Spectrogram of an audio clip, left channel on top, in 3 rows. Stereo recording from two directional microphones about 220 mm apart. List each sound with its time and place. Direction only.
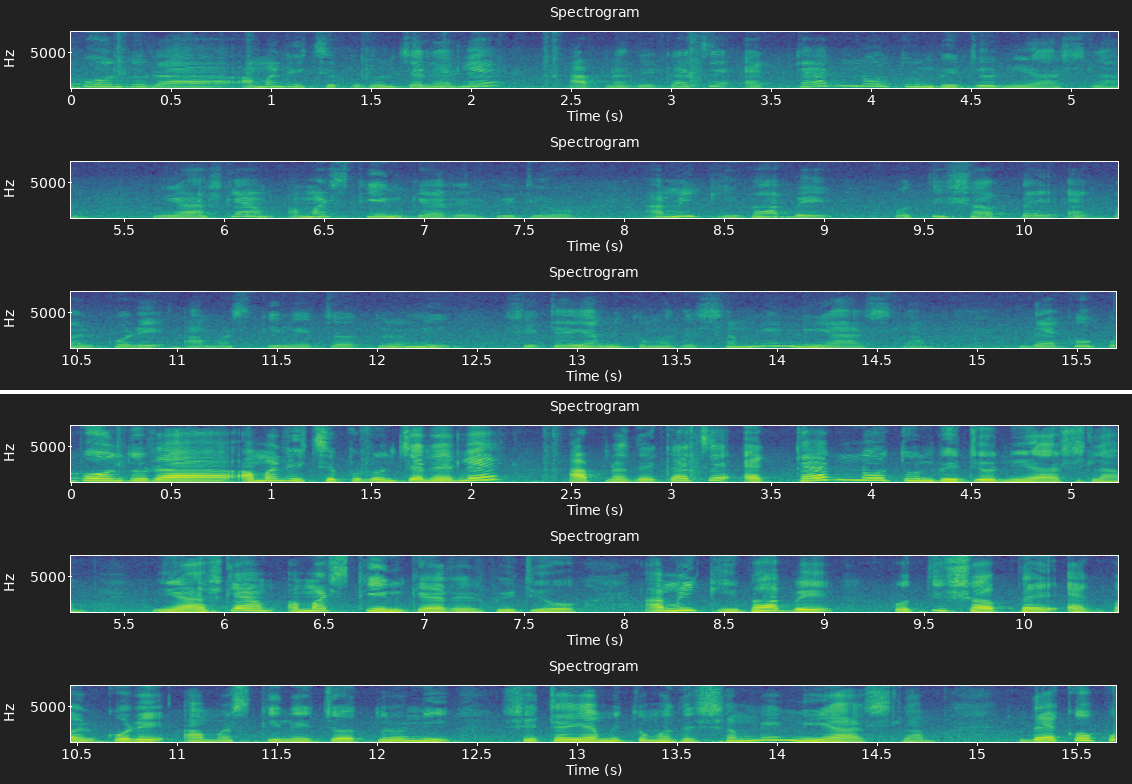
0.1 s a woman's voice: 35° right (ahead or behind)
